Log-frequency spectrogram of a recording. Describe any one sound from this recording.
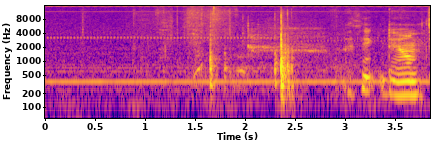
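A sheet of stiff card rustles and thumps as it is lifted and turned.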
